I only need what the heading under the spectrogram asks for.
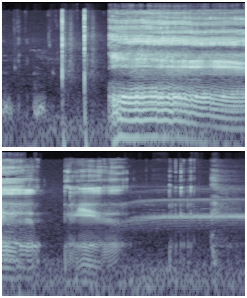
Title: Pool Burps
